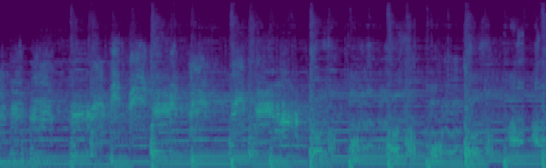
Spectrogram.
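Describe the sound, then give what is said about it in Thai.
A flock of ducks, used to help fight a locust plague, quacking all at once, a dense, continuous chorus of loud, nasal, overlapping calls with no pauses and no voices. “ซึ่งก็หวังว่าฝูงเป็ดเหล่านี้จะช่วยปราบตั๊กแตนได้สำเร็จเหมือนในอดีตค่ะ”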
